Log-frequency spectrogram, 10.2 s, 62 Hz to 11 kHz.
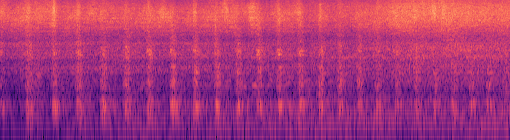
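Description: Three-cylinder Jubilee class 4-6-0 steam locomotive 45690 'Leander' working a train away, its chimney exhaust beating about twice a second and quickening slightly, over a steady hiss of steam. The beats fade over the last few seconds as it draws away.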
